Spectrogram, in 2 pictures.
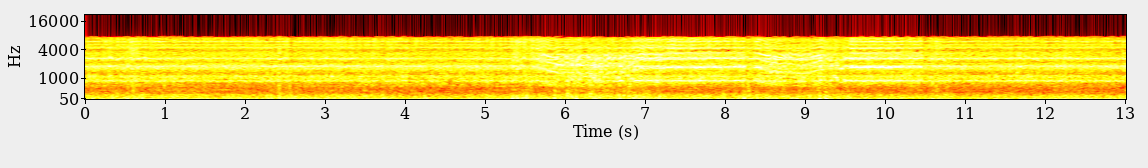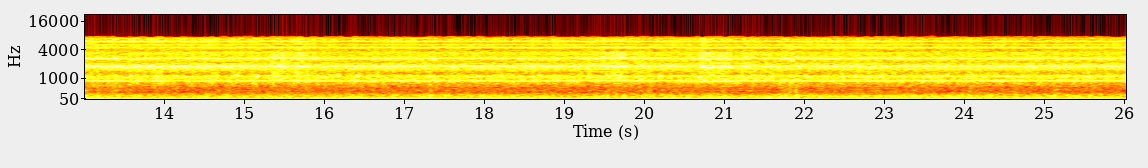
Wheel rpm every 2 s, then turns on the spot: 230, 230, 230, 210, 220, 230, 230, 230, 230, 240, 230, 230, 230.
none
